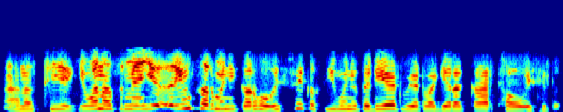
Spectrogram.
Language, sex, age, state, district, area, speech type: Kashmiri, female, 18-30, Jammu and Kashmir, Budgam, rural, conversation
